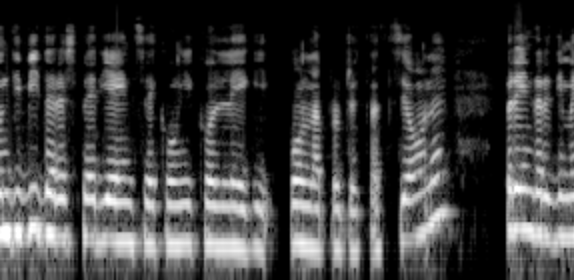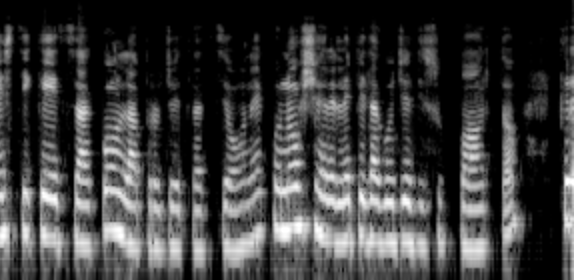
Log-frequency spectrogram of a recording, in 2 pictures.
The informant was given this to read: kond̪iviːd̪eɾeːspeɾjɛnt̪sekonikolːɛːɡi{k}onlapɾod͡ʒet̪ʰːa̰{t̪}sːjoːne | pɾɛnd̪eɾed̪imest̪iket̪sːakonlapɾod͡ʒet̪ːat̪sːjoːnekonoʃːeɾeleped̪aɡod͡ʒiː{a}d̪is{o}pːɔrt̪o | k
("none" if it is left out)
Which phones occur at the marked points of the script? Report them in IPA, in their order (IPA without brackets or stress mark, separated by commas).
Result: k, t̪, e, u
